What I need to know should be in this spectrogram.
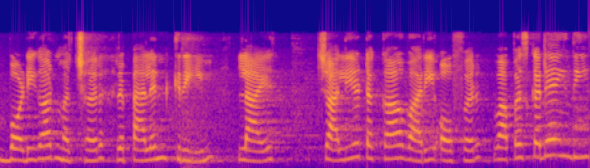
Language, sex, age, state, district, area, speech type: Sindhi, female, 18-30, Maharashtra, Thane, urban, read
